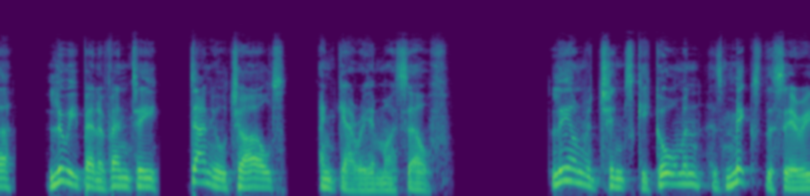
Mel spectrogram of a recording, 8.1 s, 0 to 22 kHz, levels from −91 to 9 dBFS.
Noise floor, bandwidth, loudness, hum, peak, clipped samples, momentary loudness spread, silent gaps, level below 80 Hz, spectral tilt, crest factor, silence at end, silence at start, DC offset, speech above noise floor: under -90 dBFS; 11 kHz; -20 LUFS; none; -2 dBFS; under 0.1%; 7 LU; 0.16-0.45 s, 1.61-1.87 s, 2.88-3.17 s, 4.54-5.47 s; -50 dBFS; -5 dB/octave; 18 dB; 0 s; 0 s; under 0.1%; over 71 dB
